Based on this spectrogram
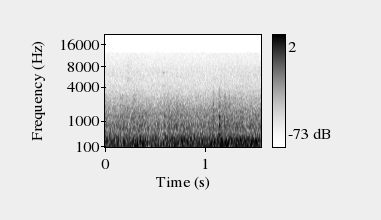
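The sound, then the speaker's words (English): Fireworks rumbling in a steady, low, booming roar with no clear separate bangs, fairly loud and continuous throughout, with no one talking. “Fireworks or some shit.”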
